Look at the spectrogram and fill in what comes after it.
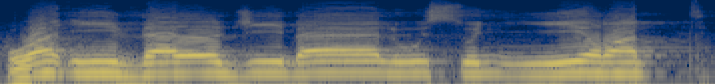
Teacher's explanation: alif lamnya jangan dipantulkan, mengalir. Bukan wa idzal, tidak, jangan dipantulkan, mengalir.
